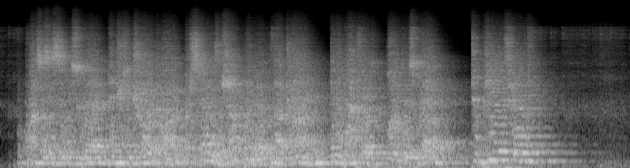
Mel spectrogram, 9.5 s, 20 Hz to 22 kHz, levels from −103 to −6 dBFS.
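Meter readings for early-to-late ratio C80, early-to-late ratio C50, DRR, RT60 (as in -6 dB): 1.5 dB, -1.0 dB, -10.5 dB, 1.5 s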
